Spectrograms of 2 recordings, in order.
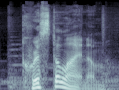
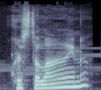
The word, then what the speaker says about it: crystallinum: crystallinum the thing is Botanical Latin doesn't have a correct pronunciation per se since it's only utilized to differentiate and organize different plant species so it really depends on how you pronounce this word crystalline or crystallin and can you tell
